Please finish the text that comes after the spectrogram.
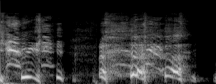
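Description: A person coughs repeatedly in a rough, close fit, several harsh bursts with short gasps between them.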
